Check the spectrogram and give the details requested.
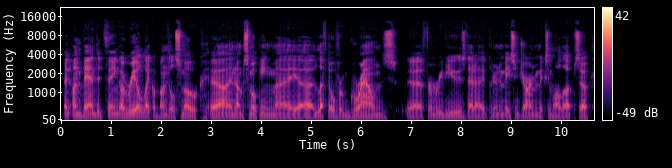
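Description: A man's voice: rumbling low, unhurried, few pauses. A man hosting his own daily podcast, talking casually. He rambles with many fillers and self-corrections, and he sounds stuffy from allergies. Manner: relaxed, smoking while talking. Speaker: podcast host. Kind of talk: casual solo podcast talk.

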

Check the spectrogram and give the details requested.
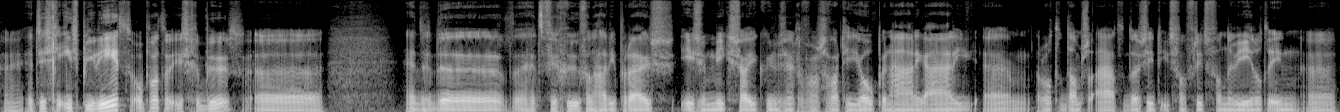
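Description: A man's voice: very deep voice, little pitch movement, moderate pace, gravelly, a little mellow, dry recording. A man speaking as an author in an interview, explaining his work reflectively. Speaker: author of the story.

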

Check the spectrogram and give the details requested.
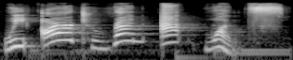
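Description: A woman voicing a chorus of small meadow mouse children reciting their lessons in high, earnest voices. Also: sing-song, takes it slowly, pushed and bright, soft background music, full character voice. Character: timid young meadow mice children, eager pupils.

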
